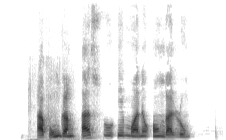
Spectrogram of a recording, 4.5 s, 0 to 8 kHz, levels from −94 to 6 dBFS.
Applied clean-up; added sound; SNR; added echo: neural mask model DeepFilterNet 3.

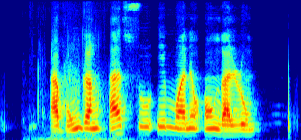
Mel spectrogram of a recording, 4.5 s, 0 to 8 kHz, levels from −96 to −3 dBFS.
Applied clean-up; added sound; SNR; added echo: neural separator model SepFormer DNS4.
